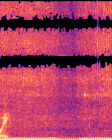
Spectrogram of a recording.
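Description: A small engine running nearby with a steady low rumble, under a woman's single spoken word at the start.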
